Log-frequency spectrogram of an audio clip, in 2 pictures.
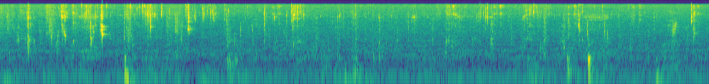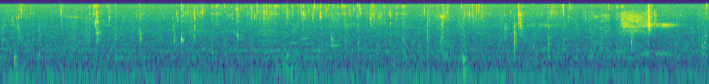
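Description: Close-miked eating: chewing and wet mouth sounds of a person eating rice and curry by hand, with scattered small clicks and smacks as the rice is mixed and bitten.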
